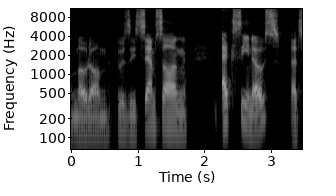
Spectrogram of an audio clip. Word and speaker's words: Exynos: from a one-year-old modem it was the samsung exynos that's how you pronounce that apparently thank you for everyone who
